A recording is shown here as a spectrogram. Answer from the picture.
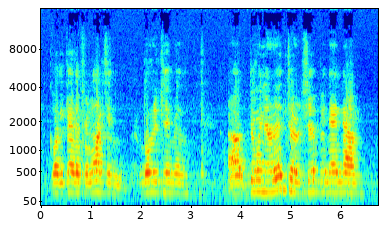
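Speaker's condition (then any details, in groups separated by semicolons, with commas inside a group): Cerebral palsy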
